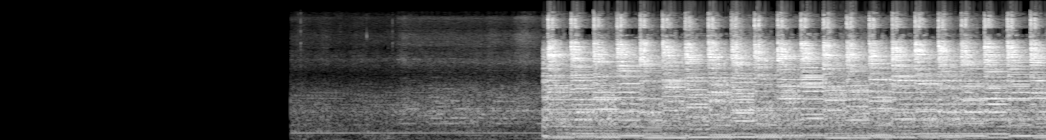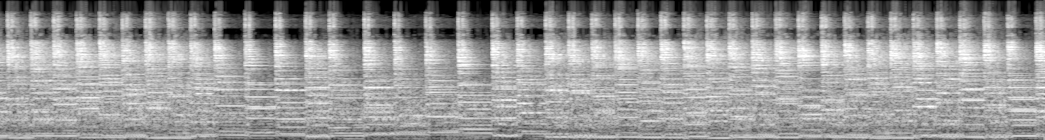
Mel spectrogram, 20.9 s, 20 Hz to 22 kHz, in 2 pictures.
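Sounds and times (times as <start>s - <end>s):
music with fast beat and bass: 5.4s - 20.9s.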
